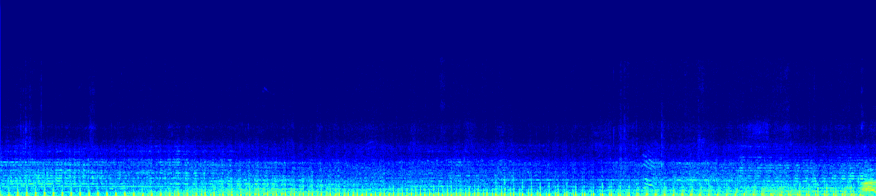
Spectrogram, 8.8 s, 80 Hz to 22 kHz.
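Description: Chinook helicopter departing in an air show display at RAF Cosford 2023, climbing in a corkscrew; its twin rotors beat a loud, rapid, steady thumping pulse over a constant engine roar.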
